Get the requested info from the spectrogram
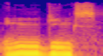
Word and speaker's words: Nginx: also NGINX, ja, geschrieben, Nginx, ja, der wird Nginx ausgesprochen,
